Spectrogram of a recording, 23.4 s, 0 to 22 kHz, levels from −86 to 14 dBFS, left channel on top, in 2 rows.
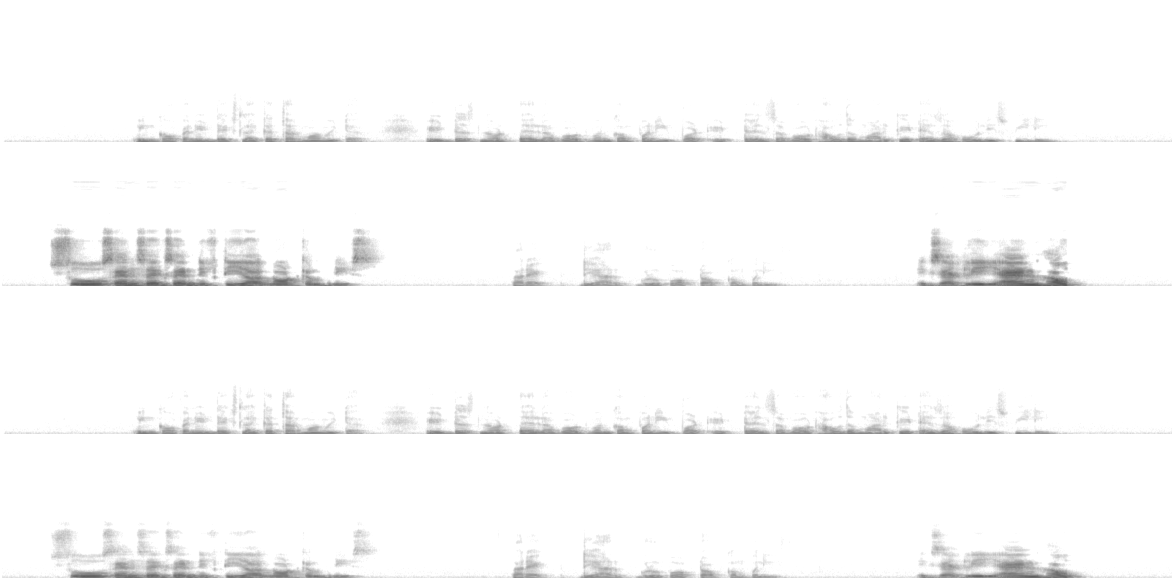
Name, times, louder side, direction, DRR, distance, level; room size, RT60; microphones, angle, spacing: voice 1, 1.3-10.5 16.8-17.1 17.5-19.5, right 1 dB, 10° right, 0.7 m, -46 dB
voice 2, 12.2-15.4 20.9-22.4, left 5 dB, 75° left, 0.3 m, -31 dB
11.0 x 5.8 x 2.6 m
head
